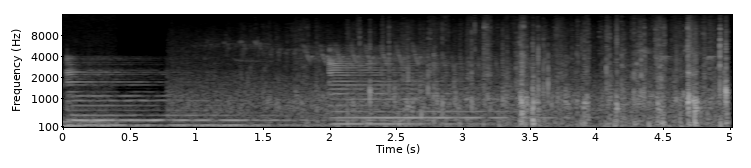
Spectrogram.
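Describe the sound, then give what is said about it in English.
Horses' hooves clip-clop as riders leave a trading post on horseback. The irregular hoof beats start faint and grow louder and busier toward the end. “Bearpaw and Morgan rode away from the trading post a short time later.”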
